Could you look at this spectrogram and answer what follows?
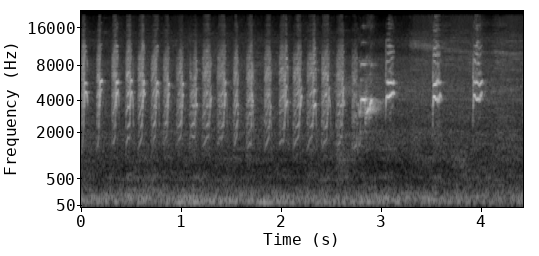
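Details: Village indigobird male, trotol, recorded in Bandung, West Java, Indonesia, in full song: about twenty buzzy rasping notes repeated roughly five per second, ending in a few thin whistled slurs.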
